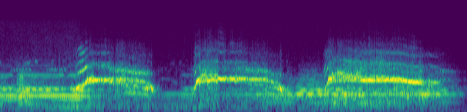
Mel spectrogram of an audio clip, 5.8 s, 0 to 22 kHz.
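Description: A woman screams three times in the 1959 Ed Wood horror film Night of the Ghouls; each scream is loud, long and wavering, with short pauses between them and no talk.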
